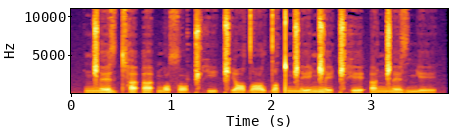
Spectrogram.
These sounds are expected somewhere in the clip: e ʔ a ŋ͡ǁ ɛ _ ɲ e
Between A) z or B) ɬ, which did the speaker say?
A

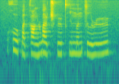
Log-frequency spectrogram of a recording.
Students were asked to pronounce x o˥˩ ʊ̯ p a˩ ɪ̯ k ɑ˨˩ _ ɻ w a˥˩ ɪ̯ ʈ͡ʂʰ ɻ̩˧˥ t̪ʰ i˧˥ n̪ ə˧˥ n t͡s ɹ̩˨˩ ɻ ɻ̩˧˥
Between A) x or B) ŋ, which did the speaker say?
B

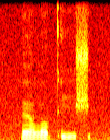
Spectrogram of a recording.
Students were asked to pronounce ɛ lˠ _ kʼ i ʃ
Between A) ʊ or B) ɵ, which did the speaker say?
A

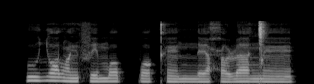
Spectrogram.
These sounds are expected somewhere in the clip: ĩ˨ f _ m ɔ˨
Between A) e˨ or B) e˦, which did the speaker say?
A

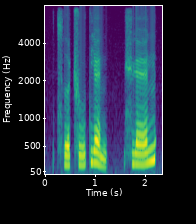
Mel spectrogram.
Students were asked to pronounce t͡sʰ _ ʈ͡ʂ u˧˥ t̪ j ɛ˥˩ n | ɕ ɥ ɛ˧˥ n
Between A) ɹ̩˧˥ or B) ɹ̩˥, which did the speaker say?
A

